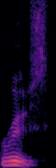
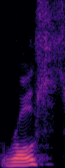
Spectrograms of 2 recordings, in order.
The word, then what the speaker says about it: Roos: Here in this area, we call it Roos, but in that area, they call it Ros, which is the original German pronunciation.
